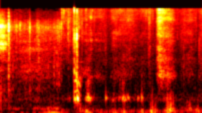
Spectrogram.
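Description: Footsteps crunching on a dry dirt trail, with twigs and leaves brushing past, as a series of irregular short crackles; the sharpest comes about three-quarters of a second in.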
